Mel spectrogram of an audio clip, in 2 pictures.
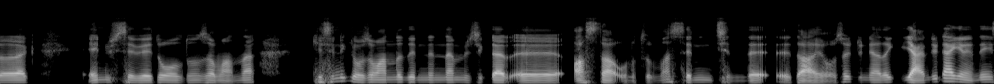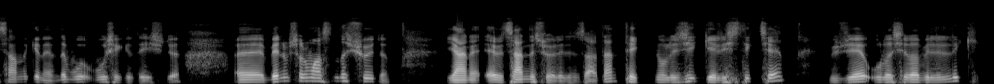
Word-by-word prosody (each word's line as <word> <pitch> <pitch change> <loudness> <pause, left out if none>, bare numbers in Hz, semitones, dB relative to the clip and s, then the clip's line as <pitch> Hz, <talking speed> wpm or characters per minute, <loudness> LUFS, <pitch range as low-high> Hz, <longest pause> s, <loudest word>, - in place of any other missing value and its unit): olarak 100 -1 +3 0.6
en 105 - -1
üst 105 -1 -8
seviyede 100 0 -1
olduğun 100 -1 -2
zamanlar. 95 0 -2 0.6
Kesinlikle 130 +8 -5
o 105 - +1
zamanda 110 +1 -1
dinlenilen 105 -1 -4
müzikler, 100 -1 +2
eee, 95 0 +2
asla - - +3
unutulmaz. - - -9
Senin 105 0 -5
için 85 -3 -8
de, 90 - +1
eee, - - -3
dahi 85 -1 +4
olsa 85 +11 -5
dünyada 105 0 -2
yani 95 +3 +6
dünya 140 +2 +4
genelinde, 115 -3 0
insanlık 120 +1 -5
genelinde 95 +4 -4
bu 120 +1 -4
bu 115 +1 -3
şekilde 85 - -5
işliyor. 80 - -6 0.6
Eee, 110 0 +4
benim 160 +5 +5
sorum 160 0 0
aslında 155 +2 -1
şuydu, 140 - -3 0.6
yani 105 0 +6
evet 105 -2 +3
sen 115 -1 +6
de 115 - +1
söyledin 80 -6 -3
zaten. 105 - -2
Teknoloji 110 +6 -1
geliştikçe 135 - 0 0.5
müziğe 110 +6 +3
ulaşılabilirlik 110 +5 0
105 Hz, 135 wpm, -26 LUFS, 100-115 Hz, 0.6 s, yani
